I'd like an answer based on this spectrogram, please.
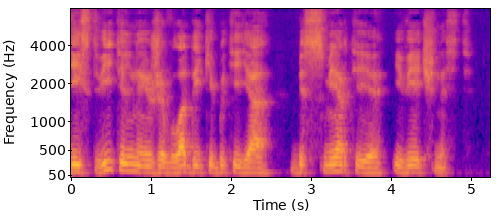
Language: Russian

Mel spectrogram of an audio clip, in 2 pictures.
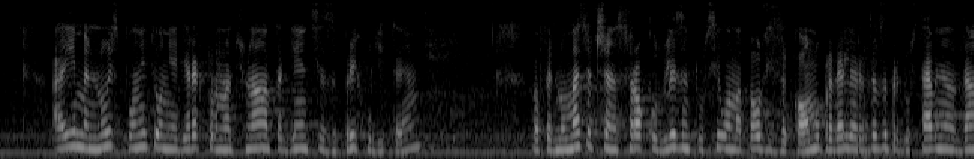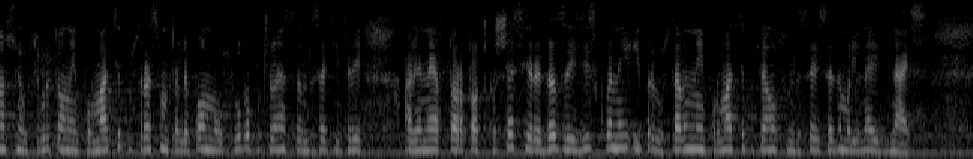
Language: Bulgarian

